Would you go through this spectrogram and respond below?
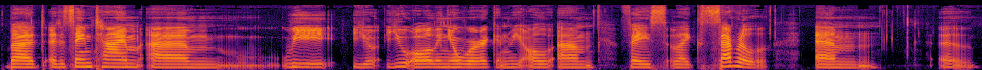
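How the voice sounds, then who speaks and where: A woman moderating a panel talk, her voice smooth but with a gravelly edge. She picks her way through her questions with many fillers and restarts. The sound is dry and close. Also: on the low side, pushed and bright, no echo. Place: event stage.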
